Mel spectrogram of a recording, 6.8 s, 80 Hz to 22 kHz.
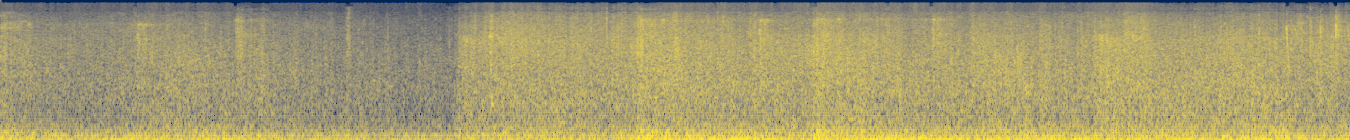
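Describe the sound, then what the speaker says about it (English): A big explosion in MechWarrior 5, a deep rumbling blast that roars on for several seconds and swells louder partway through, heavy low-end debris noise with no voices over it. "That was a big explosion."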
